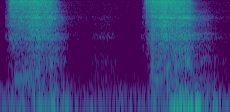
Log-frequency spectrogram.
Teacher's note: it is a voiceless consonant. And that means the vocal cords do not vibrate. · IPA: [f]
